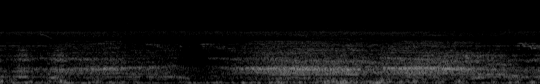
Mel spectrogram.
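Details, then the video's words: Howler monkeys calling: a deep, rough, continuous roaring that swells and fades in long surges, dipping briefly before building again to a louder, steady drone over low rumbling background. "Howler Monkeys Sound"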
